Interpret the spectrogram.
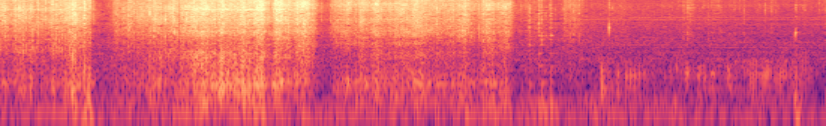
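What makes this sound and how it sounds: A small round brush with a transparent plastic body and many white plastic bristles is held in one hand close to the mic while fingertips scratch and tap the bristles and body. Dense, bright, crackling bristle scratching fills the first three and a half seconds with brief pauses, then gives way to quieter rustling and soft plastic taps, with one sharper tap near the end.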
